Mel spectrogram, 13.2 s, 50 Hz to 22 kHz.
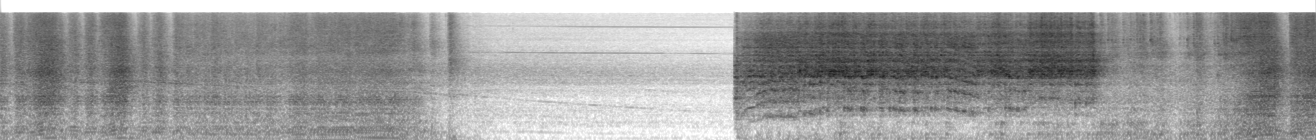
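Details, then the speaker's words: Freshly built studded semi-peripheral-port FD RX-7 13B turbo rotary in the Project Redline Mazda, first start-up, premix oil in fuel, coolant about 40°C: fires rough and buzzy, cuts out a few seconds, then catches and holds a raspy untuned idle. "smells like a mesda now we haven't done a shed skid we've just started up a Mazda"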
